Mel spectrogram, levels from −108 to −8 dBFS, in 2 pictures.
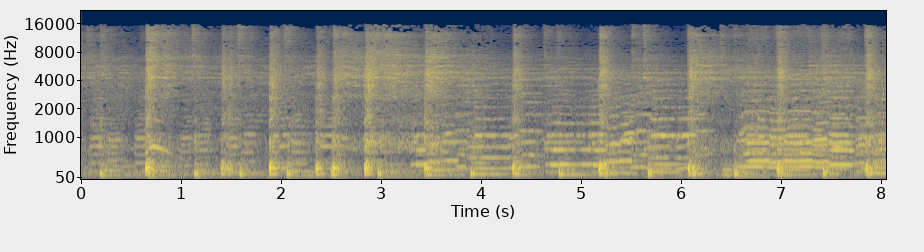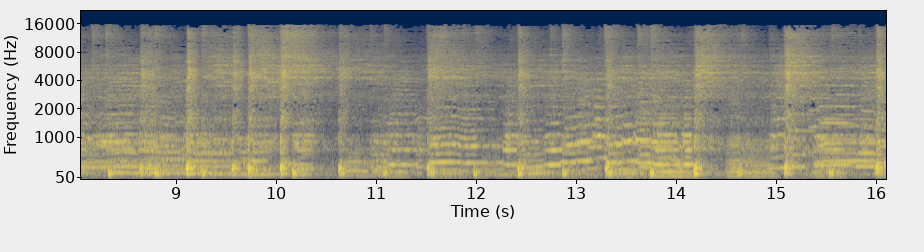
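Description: No technical faults can be heard anywhere in the audio.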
